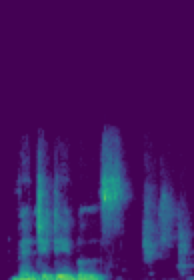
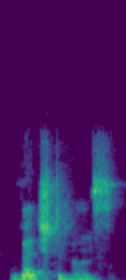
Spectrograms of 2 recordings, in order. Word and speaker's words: vegetables: Again, I've heard it being mispronounced and the tables being separate, like vegetables. Can you eat your vegetables? That's not how you say this word. It is vegetables.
